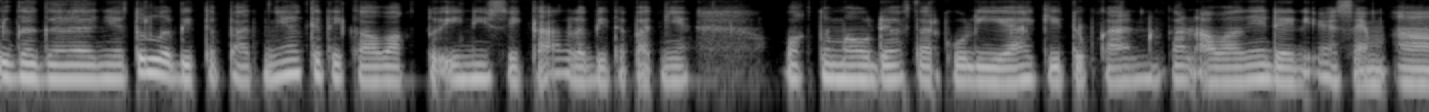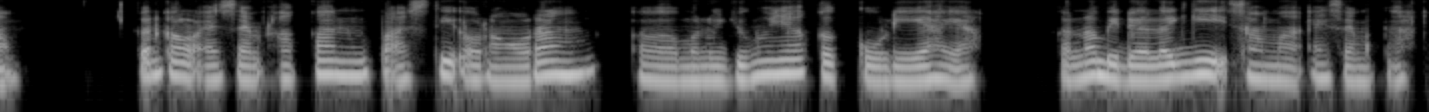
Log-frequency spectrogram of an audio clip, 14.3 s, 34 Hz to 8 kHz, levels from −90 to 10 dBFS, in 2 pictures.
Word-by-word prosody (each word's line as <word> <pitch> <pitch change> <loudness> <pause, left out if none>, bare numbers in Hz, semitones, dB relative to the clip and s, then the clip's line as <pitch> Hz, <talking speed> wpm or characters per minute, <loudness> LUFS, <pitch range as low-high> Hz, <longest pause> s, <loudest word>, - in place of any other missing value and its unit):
Kegagalannya 175 -2 +2
itu - - +3
lebih 195 -7 +4
tepatnya 190 +7 -2
ketika 180 -6 -1
waktu 155 0 -2
ini 175 - +1
sih, 155 -3 -4
Kak, 225 - -1
lebih 150 -1 -2
tepatnya. 155 +1 -4 0.5
Waktu 180 +1 -1
mau 170 -1 +3
daftar 165 -1 0
kuliah 155 -1 +1
gitu 155 -1 -2
kan. 150 +2 -2 0.2
Kan 165 -1 -2
awalnya 155 +3 +1
dari 150 +8 -1 0.2
SMA, 140 0 0 0.6
kan - - +2
kalau 195 -3 +2
SMA, 165 0 -2
kan 210 -1 +3
pasti 180 +5 0
orang-orang, 190 +8 +2 0.2
eee, 160 -3 0
menujunya 165 +8 +2
ke 190 -4 0
kuliah 155 +1 +1
ya. 150 +1 -2 0.4
Karena 185 +5 +2
beda 165 -2 +3
lagi 200 +5 +4
sama 165 -4 -1
SMK. 165 -1 -5
165 Hz, 155 wpm, -23 LUFS, 155-185 Hz, 0.6 s, lebih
